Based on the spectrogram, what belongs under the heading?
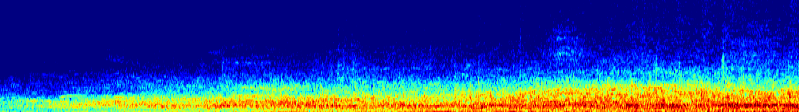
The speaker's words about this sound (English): Nice catch made by a fan down there for the souvenir. Gets a rousing cheer from the folks around him.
